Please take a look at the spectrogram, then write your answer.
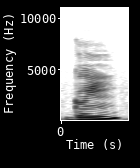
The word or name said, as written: gaii~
